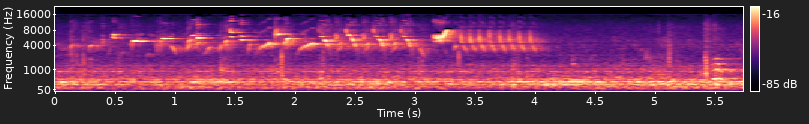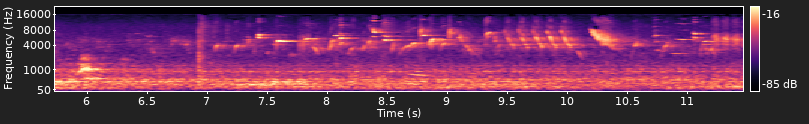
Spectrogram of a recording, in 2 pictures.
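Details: Goldfinch song recorded 4 July 2014 in Planina Gornja, Croatia: dense bursts of bright, liquid twittering and rapid chirps, one stretch in the first four seconds and another near the end, with faint background noise.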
